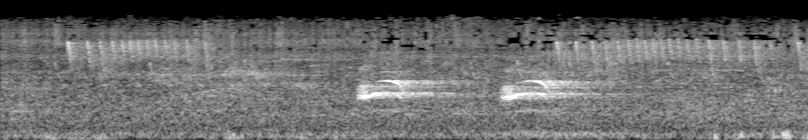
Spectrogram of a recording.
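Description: A bird gives two short calls about a second apart, over a steady outdoor background hiss.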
